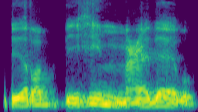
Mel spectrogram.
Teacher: mim sukun dibaca jelas, ya, ketika bertemu dengan huruf ain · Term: izhar syafawi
